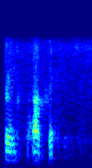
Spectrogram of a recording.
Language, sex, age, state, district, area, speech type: Telugu, male, 18-30, Andhra Pradesh, Visakhapatnam, rural, conversation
